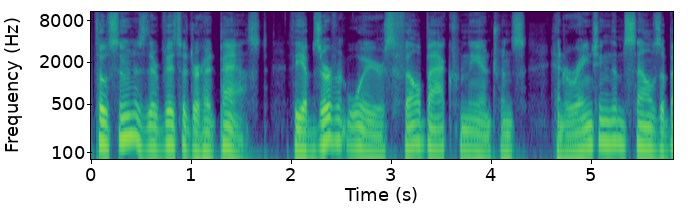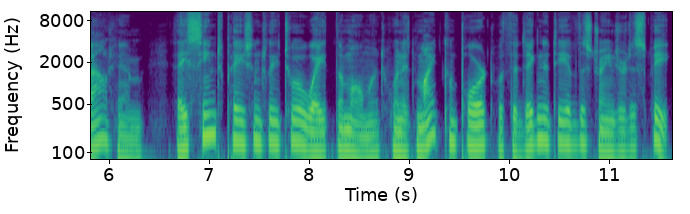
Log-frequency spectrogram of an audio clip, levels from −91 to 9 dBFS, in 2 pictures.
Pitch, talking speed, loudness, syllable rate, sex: 115 Hz, 200 wpm, -20 LUFS, 5.7 syllables/s, male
